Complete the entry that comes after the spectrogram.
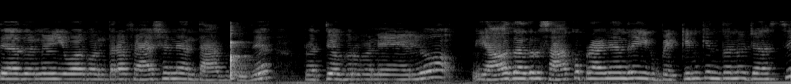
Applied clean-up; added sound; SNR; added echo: none; Bowed string instrument; 4 dB; reverberation time 0.3 s.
